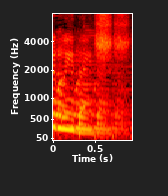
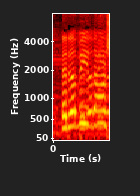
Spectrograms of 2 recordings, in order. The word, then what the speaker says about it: রবিদাস: নাম নয় তার নাম হচ্ছে রবিদাস বাঙালিরা বলে রুইদাস তার নাম হচ্ছে রবিদাস তা দেখবেন হিন্দিতে বটা একটু উচ্চারণ হয় রবিদাস রবিদাস রবিদাস তার থেকে হচ্ছে রবিদাস আবার বাঙালিরা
